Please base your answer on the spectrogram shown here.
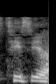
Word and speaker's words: Tcl: h well PHP do you say tickle just sounds stupid it does sound stupid don't be an ass yeah just call don't say tickle it's TCL call it TCL come on people let's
